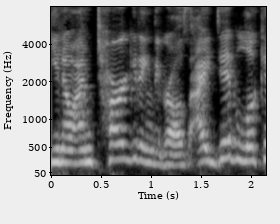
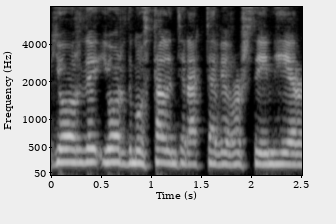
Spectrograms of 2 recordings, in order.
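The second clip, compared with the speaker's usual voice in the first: imitated Scottish accent. Imitating old gays complimenting someone at the festival: imitating a Scottish accent. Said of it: "that's Scottish".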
